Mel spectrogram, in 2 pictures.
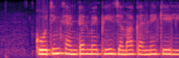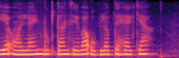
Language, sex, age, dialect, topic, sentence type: Hindi, female, 18-24, Garhwali, banking, statement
